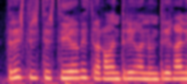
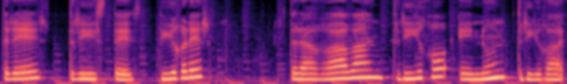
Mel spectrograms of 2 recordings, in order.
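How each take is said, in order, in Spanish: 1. La frase se dice a un ritmo rápido. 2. La frase se dice a un ritmo lento. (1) "Y rápido"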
